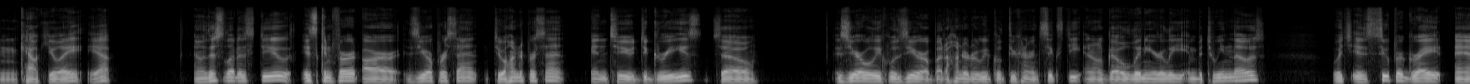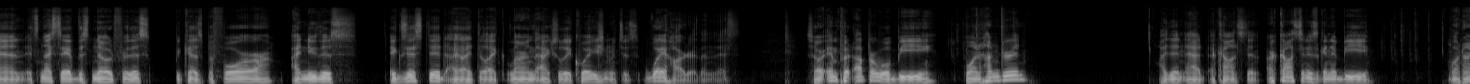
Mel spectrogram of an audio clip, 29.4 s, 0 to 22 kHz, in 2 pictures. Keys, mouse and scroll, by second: 1.2 click, 22.6 click, 24.2 KP_1, 24.7 KP_Enter, 26.2 click, 28.4 KP_1, 28.8 KP_Enter.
